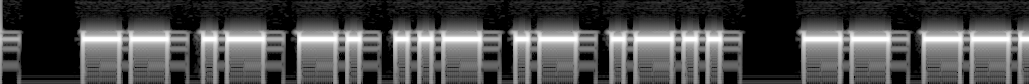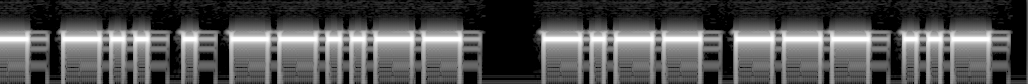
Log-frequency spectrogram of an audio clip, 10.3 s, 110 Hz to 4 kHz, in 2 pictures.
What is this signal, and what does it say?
Morse code, heard as a keyed tone, about 20 wpm, 750 Hz. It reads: MANUAL MODE, YOU
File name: Archive / 20 WPM / 20WPM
